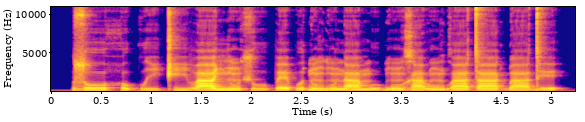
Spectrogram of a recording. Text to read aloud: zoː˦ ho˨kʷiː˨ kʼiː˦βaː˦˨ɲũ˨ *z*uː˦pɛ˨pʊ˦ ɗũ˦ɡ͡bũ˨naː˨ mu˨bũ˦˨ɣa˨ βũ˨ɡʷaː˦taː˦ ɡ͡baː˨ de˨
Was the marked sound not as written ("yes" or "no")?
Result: yes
